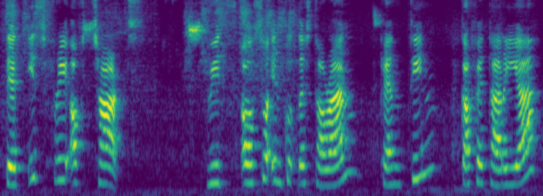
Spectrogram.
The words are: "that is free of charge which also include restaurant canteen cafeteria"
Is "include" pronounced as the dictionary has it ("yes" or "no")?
no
